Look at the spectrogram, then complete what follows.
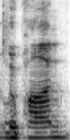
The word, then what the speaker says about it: Lupin: i've never been a big lupin iii or lupone the third i always called it lupin i know i'm mispronouncing it it's lupon uh but i've been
